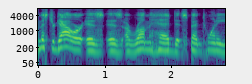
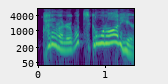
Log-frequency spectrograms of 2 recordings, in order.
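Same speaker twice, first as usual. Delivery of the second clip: high, startled disbelief; lightly acted bewilderment; confused George; 10 semitones higher than usual. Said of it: "And he's like".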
